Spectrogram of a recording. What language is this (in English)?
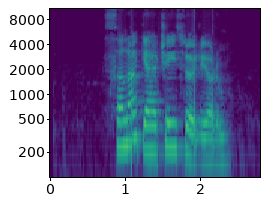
Turkish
